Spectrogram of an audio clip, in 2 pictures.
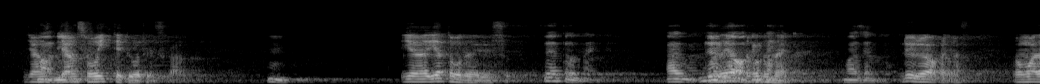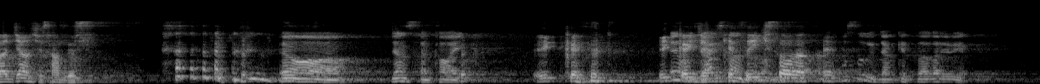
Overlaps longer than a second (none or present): present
